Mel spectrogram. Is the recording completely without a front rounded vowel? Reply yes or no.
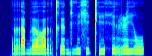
no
